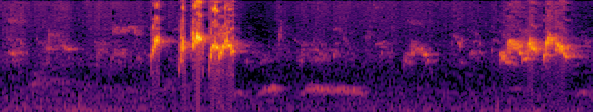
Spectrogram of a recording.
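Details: Song of a caged red-whiskered bulbul, shown for its phrasing: a rapid burst of sharp, crackling whistles early, quieter low notes in the middle, then a warbled whistled phrase near the close.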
